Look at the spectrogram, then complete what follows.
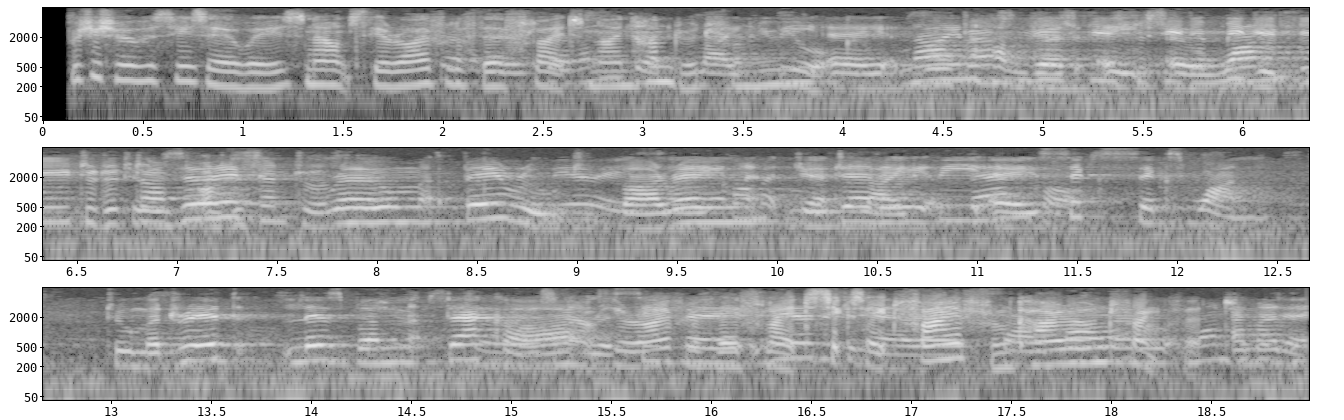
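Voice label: Airport; Flight Announcements; British Airways Flight Announcements To Hamburg, Berlin, Sabena To Brussels, Zurich, Athens, Teneriffe Etc.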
